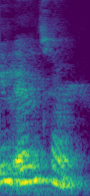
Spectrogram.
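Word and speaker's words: ils ont: Okay, नू, नू के साथ we have O एन एस, आवो, वो, जावे, इल एल ऑन, this इज pronounced इल एल सॉन्ग।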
